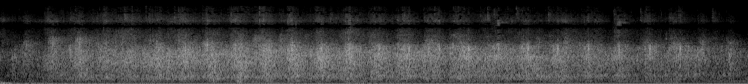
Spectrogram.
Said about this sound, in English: But I think in the most Presbyterian appropriate way, I think our choir and our musicians deserve a round of applause for how led us in worship this morning.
